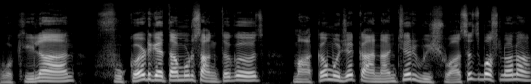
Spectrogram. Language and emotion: Goan Konkani, surprised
